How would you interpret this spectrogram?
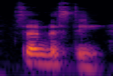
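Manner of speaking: ordinary delivery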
